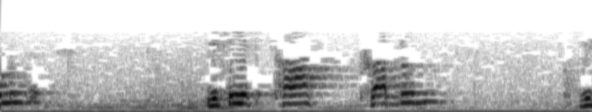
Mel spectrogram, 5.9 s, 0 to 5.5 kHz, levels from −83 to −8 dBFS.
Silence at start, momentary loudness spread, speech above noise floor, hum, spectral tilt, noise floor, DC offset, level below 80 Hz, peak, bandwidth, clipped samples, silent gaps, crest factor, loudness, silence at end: 0 s; 25 LU; 29 dB; none; -16.5 dB/octave; -46 dBFS; 1%; -52 dBFS; -4 dBFS; 2.6 kHz; under 0.1%; none; 18 dB; -19 LUFS; 0 s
